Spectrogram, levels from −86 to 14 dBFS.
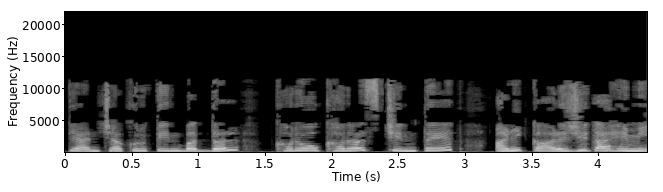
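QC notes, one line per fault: Throughout: AAC compression. The speech has nothing above 11.5 kHz and plainly audible coding damage, sounding dull and smeared. This is likely low-bitrate AAC-LC, where the encoder drops the top band and quantises coarsely to fit a rate around 32 kbps.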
